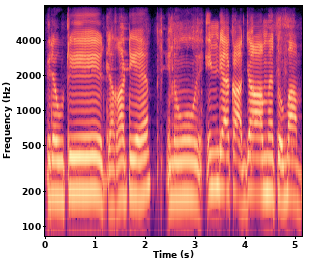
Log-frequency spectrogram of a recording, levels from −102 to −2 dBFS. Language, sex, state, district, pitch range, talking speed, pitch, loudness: Odia, female, Odisha, Sambalpur, 180-200 Hz, 60 wpm, 190 Hz, -12 LUFS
